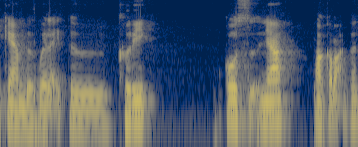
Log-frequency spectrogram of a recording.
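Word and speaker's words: 繰り越して: Từ này đọc là kurikoshite.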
